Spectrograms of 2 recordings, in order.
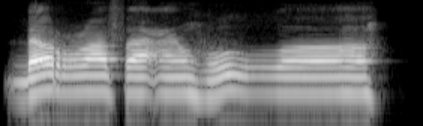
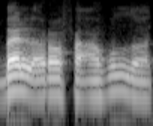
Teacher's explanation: lam dimasukkan terhadap huruf ro, diidghamkan secara sempurna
